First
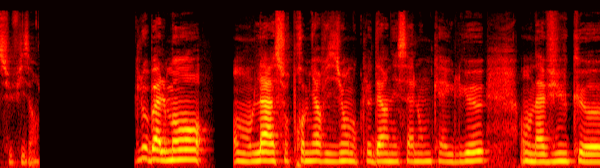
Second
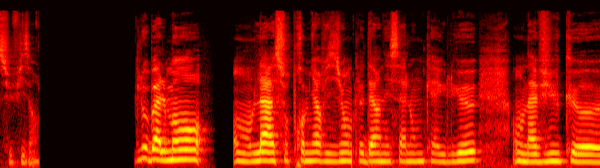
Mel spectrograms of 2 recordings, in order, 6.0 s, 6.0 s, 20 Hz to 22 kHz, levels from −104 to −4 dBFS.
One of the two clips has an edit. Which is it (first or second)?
second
